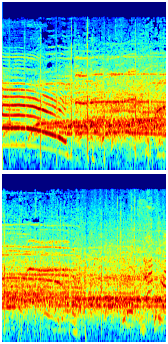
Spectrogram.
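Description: A woman's long, high scream that bends down in pitch and trails off about a second in, over a studio audience cheering and clapping. Further whoops rise out of the crowd partway through.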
